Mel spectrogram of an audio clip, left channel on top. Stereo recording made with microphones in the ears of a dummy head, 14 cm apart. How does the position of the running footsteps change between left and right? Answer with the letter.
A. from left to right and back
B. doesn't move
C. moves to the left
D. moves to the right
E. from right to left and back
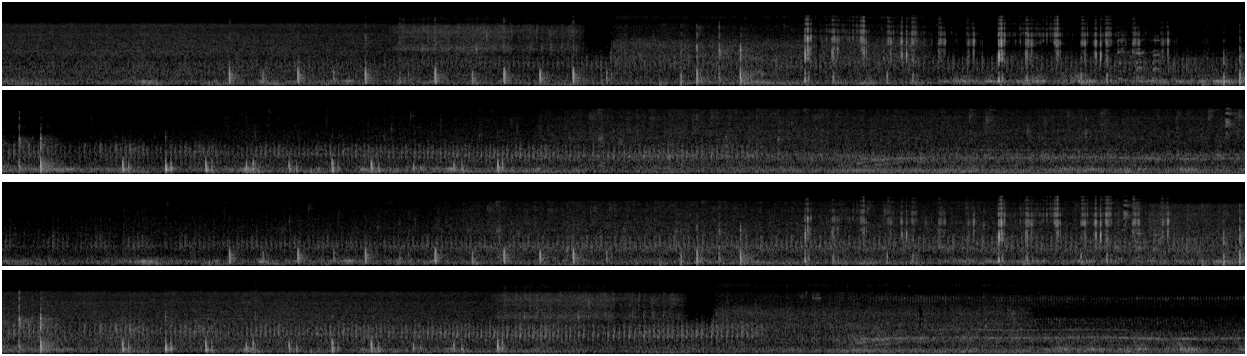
D.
